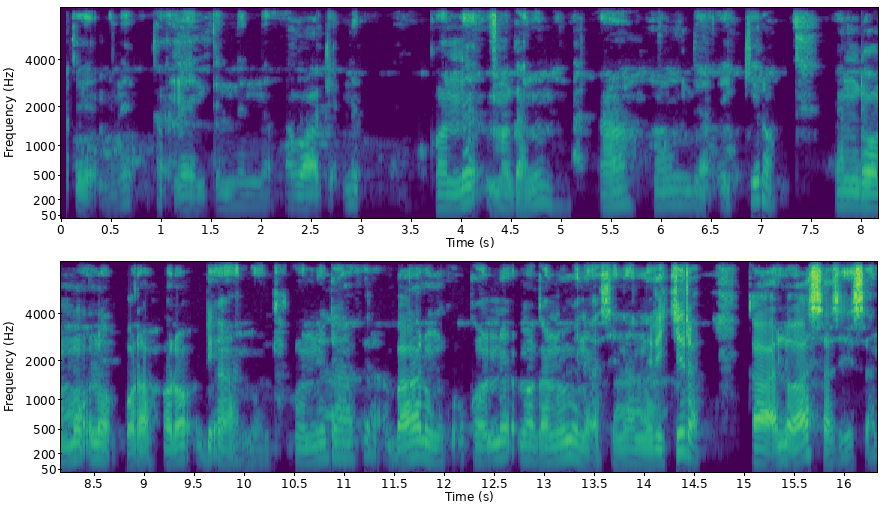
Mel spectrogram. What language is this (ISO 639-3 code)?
sid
